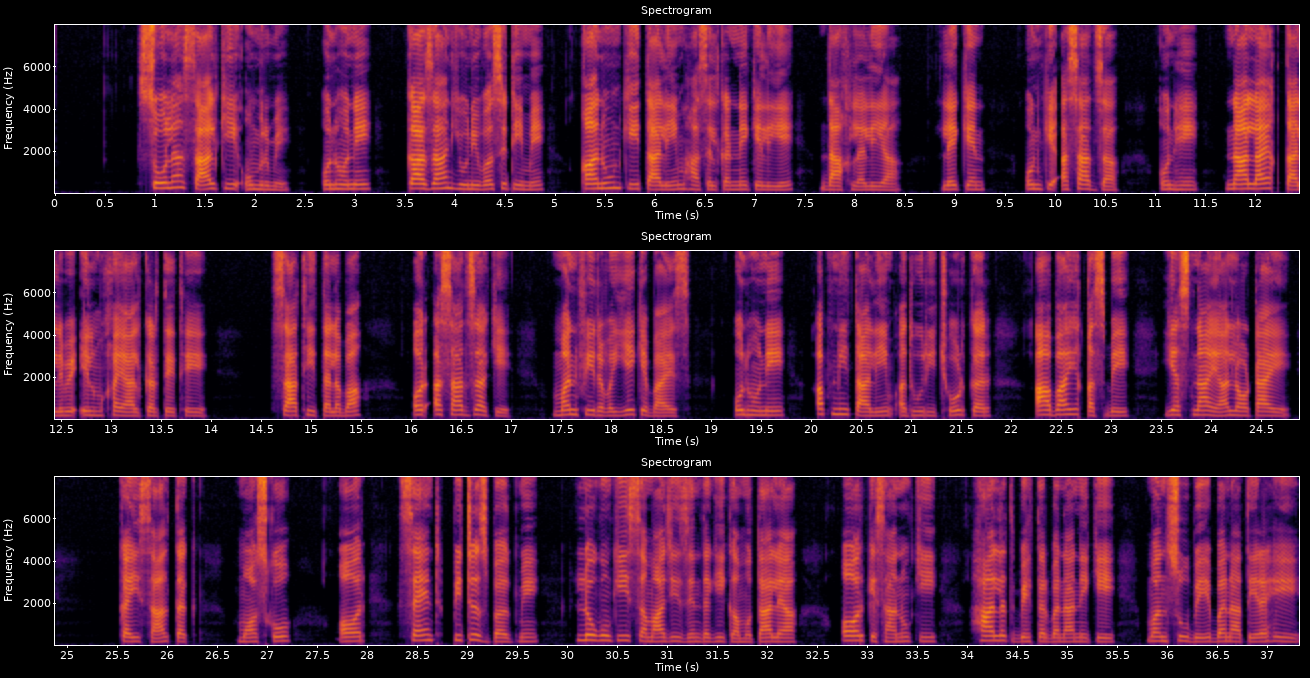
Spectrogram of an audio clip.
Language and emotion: Urdu, neutral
